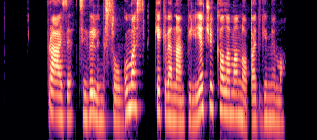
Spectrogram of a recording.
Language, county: Lithuanian, Klaipėda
